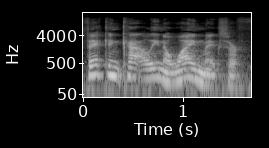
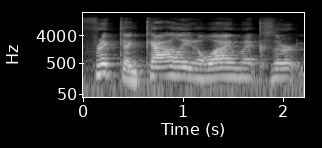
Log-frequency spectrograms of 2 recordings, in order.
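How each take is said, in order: First: Excited, higher-pitched exclamation; worked-up catchphrase, not yet shouted; hyped catchphrase. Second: High, loud, stretched-out holler; big high-pitched hype yell; hyped catchphrase shout. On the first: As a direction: announce it with raised pitch. Hyped catchphrase, first take. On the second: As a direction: belt out the catchphrase. Hyped catchphrase, bigger second take. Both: Acted.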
